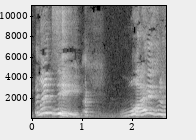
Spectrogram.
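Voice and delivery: loud, high shocked yell of the name; stunned outburst at the punchline; shocked shout. Real, not acted. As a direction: gasp out the name in disbelief. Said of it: "shocked reaction".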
